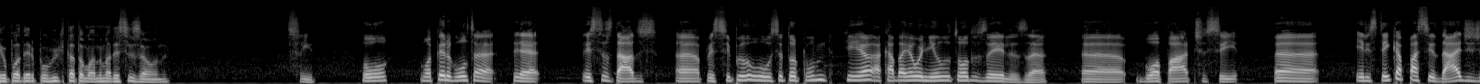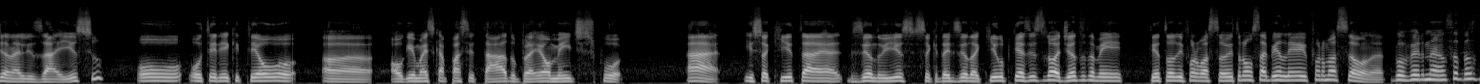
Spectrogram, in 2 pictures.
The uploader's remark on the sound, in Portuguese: O episódio de hoje foi gravado em abril de 2023, no Fórum da Liberdade.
